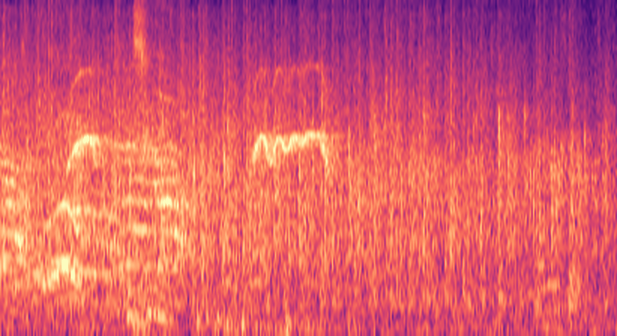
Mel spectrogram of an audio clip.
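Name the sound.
audience applause and cheering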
